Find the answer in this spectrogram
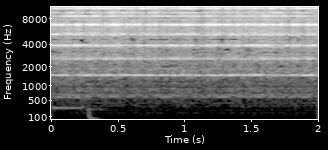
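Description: Electric school bell ringing steadily, signalling the start of class, then cutting off.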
